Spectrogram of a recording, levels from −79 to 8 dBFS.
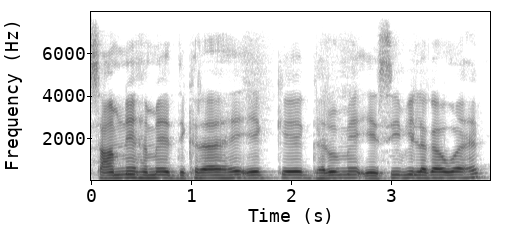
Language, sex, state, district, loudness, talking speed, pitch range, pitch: Hindi, male, Bihar, Patna, -16 LUFS, 210 wpm, 135-145 Hz, 145 Hz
